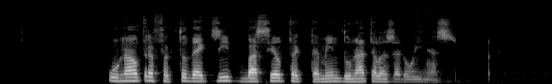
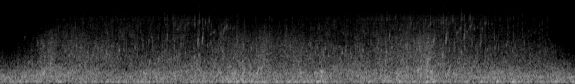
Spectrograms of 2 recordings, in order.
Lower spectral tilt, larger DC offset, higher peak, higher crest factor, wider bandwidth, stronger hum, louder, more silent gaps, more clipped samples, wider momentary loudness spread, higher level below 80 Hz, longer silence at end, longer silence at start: about the same, -6 dB/octave vs -6.5 dB/octave; neither; first, -2 dBFS vs -16 dBFS; first, 22 dB vs 16 dB; second, 11 kHz vs 17 kHz; neither; first, -23 LUFS vs -31 LUFS; neither; neither; first, 13 LU vs 4 LU; second, -74 dBFS vs -48 dBFS; first, 1 s vs 0 s; first, 1.1 s vs 0 s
